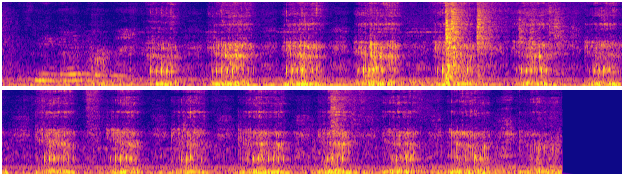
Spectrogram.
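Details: Flat-faced dog with respiratory distress: rapid, rhythmic snorting breaths, noisy upper-airway stertor.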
